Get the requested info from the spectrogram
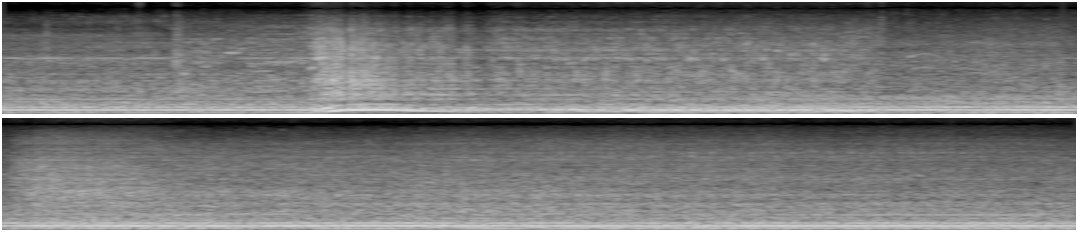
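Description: A parked supercar's engine idling steadily, blipped once about one and a half seconds in with a quick rise and fall in pitch. A brief rush of noise comes about five and a half seconds in.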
